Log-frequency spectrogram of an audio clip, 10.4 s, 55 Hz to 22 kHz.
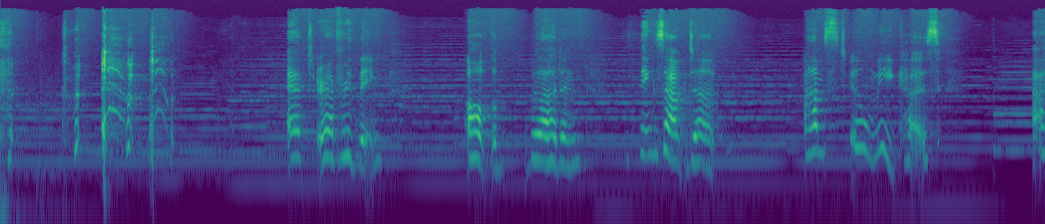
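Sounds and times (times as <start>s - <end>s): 
wet gurgling throaty coughs: 0.0s - 1.8s
speech: 3.0s - 4.0s, 4.7s - 7.3s, 8.0s - 9.5s.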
